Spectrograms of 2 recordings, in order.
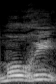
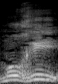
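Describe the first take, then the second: No difference in how they are said.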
